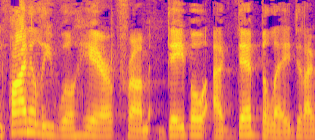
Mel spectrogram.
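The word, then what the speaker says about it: Adegbile: And then finally, we'll hear from Debo Agdebele. Did I pronounce it correctly? Yes. Agdebele, who is the Director of Litigation at the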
